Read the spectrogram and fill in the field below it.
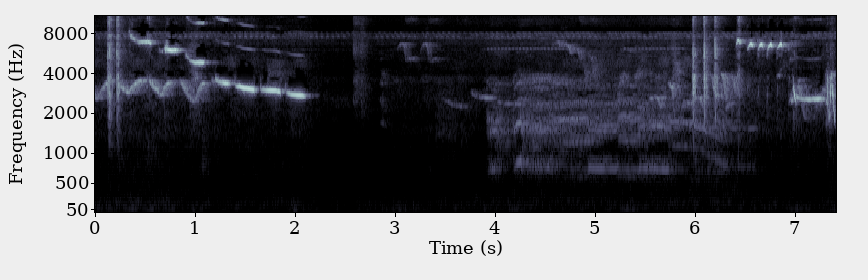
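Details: ['Brown-chested jungle flycatcher in vigorous song. A long wavering whistled phrase is followed by softer mixed twitter, then rapid chip notes and a fast repeated buzzy trill.']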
